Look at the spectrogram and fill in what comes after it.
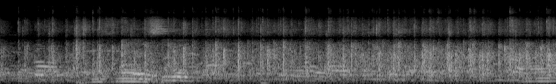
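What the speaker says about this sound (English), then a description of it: "A nice round of applause for Maid of Honor Regina." Wedding reception guests at L'Auberge Del Mar in San Diego applaud the maid of honor, a steady round of clapping from a room full of people with a voice speaking over it.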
